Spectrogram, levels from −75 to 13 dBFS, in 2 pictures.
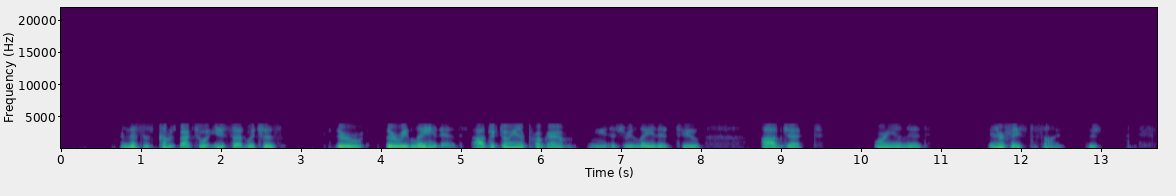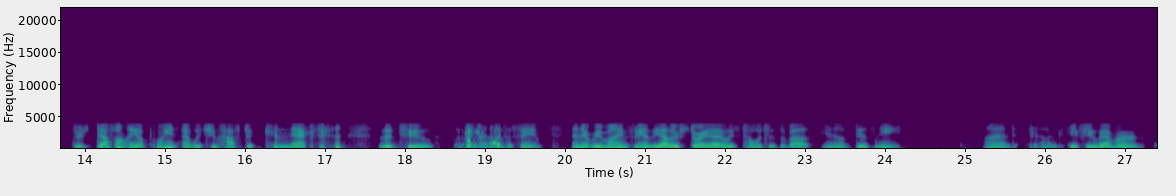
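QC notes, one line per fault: Throughout: Codec 2 vocoder. The speech has the robotic, buzzy quality of a very low-rate vocoder. The coder transmits only pitch, voicing, level and a rough spectral envelope, so the decoder rebuilds the voice from sine waves instead of keeping the waveform. The degradation here is heavy, and the thin, synthetic timbre fits Codec 2 running around its 2.4 kbit/s mode. Breath, texture and anything beyond a single voice come out smeared or mangled.
3.15–3.46 s, 18.62–19.24 s and 25.75–26.36 s: bit errors on digital voice radio. In each of these stretches the synthetic voice suddenly lurches in pitch, loudness and tone colour, then breaks into warbles, bleeps and garbled robotic noise. The longest burst is around 18.6 s, lasting about 0.6 s. Flipped bits are corrupting the few parameters that define each frame. The first two bursts suggest roughly one bit in ten going wrong, and the last one slightly fewer, typical of a link at the edge of coverage.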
